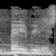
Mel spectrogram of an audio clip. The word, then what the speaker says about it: Belleville: Y es Bienvenidos a Belleville, ¿se dice así? – Sí, sí, sí, lo ha dicho, fenomenal. El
